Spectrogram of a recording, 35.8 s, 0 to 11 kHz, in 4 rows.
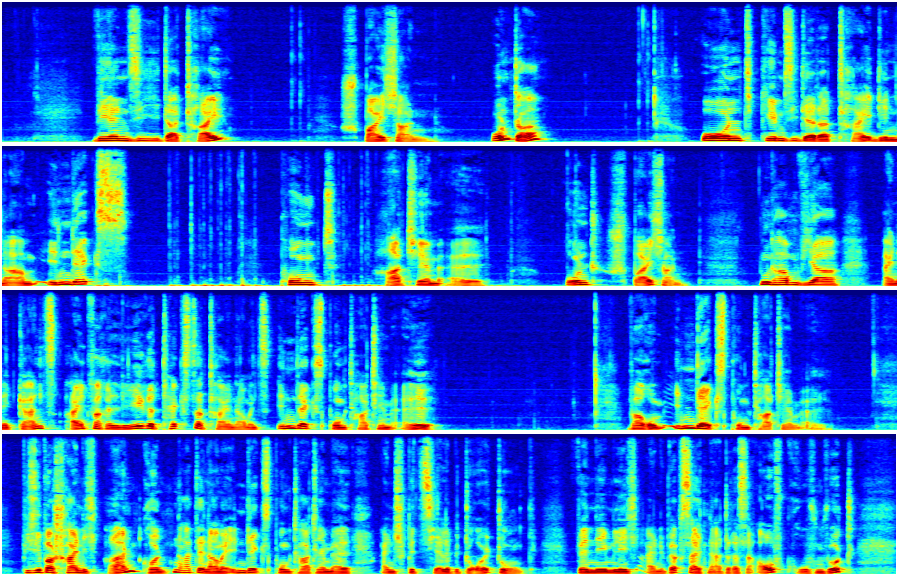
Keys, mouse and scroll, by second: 2.9 click, 6.4 click, 10.4-13.3 typing, 14.6 click.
